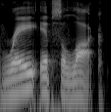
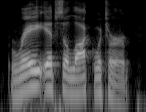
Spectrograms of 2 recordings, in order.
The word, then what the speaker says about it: res ipsa loquitur: There's a concept I was thinking about in the law called re ipsa loc. This is an old Latin phrase. Nobody knows how to say it. Re ipsa loquitur is the thing.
